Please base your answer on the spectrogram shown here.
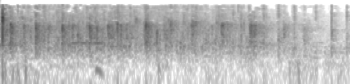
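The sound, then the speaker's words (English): A crowd gives a round of applause, a dense, steady patter of many hands clapping at a fairly soft level that eases off slightly toward the end. “Let's just give it a round of applause.”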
